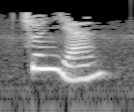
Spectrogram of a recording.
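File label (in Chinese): "尊严", Mandarin Chinese; hsk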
